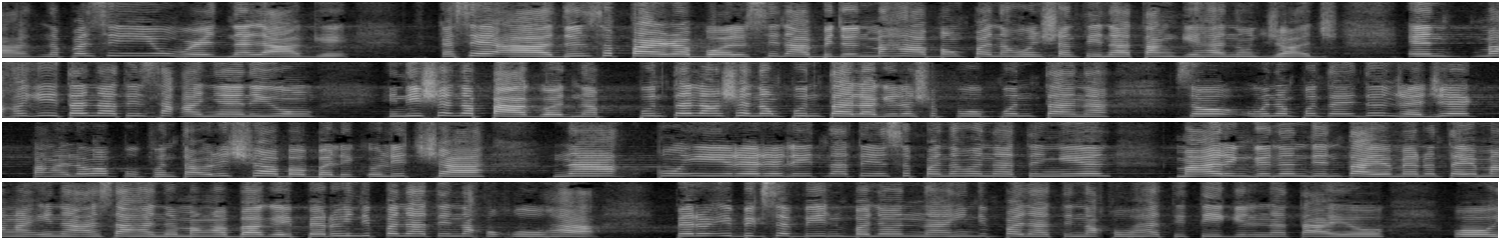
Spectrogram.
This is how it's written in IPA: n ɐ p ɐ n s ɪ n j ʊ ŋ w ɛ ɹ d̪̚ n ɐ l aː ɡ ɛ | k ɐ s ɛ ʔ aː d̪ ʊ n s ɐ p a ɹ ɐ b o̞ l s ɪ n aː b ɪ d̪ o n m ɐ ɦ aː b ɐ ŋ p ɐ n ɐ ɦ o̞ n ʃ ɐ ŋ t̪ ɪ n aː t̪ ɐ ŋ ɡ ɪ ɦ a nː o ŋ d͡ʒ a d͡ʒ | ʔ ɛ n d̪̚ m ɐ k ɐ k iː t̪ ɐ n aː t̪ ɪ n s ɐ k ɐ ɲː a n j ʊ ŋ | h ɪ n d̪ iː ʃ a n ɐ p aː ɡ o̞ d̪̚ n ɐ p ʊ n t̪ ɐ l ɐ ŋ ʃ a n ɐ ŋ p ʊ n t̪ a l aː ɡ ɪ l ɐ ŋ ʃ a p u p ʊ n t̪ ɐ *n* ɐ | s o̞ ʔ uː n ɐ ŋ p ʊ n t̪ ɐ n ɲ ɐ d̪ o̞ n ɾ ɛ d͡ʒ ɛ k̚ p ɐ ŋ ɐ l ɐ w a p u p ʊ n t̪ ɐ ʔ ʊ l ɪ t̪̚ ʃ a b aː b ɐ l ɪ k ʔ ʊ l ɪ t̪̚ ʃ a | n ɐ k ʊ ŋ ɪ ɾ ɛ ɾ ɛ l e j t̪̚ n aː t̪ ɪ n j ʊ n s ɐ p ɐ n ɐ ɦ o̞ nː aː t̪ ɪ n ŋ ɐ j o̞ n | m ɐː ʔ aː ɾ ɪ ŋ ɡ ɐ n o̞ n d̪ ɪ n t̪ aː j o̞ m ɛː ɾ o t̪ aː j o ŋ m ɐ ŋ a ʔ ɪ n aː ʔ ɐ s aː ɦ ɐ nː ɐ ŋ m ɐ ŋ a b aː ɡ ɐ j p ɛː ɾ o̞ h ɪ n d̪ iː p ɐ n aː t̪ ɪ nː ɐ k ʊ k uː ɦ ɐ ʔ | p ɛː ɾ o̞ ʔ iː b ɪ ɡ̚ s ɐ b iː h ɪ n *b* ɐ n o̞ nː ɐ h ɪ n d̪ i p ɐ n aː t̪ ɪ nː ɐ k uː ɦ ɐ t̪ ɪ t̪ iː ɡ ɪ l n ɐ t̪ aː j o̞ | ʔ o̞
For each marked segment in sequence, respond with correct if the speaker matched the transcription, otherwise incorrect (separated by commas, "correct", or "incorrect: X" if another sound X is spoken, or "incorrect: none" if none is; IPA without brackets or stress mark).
correct, correct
